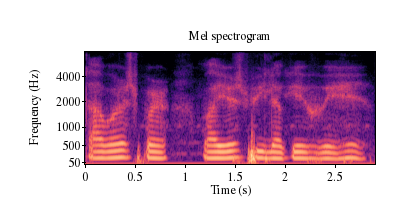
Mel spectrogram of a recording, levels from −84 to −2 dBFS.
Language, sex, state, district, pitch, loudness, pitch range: Hindi, female, Arunachal Pradesh, Papum Pare, 170 Hz, -17 LUFS, 165-175 Hz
